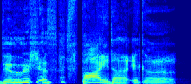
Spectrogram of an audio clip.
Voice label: Male Undead Play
